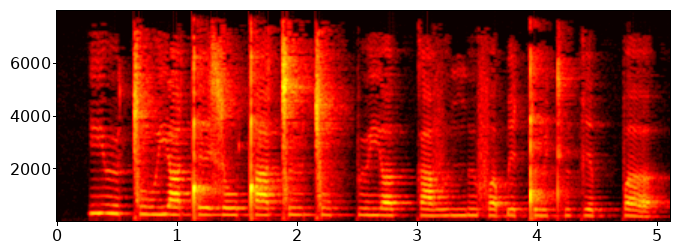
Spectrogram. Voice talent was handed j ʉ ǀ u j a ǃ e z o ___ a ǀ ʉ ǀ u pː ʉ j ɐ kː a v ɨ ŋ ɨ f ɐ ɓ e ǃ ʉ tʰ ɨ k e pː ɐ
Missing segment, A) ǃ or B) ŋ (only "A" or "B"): A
